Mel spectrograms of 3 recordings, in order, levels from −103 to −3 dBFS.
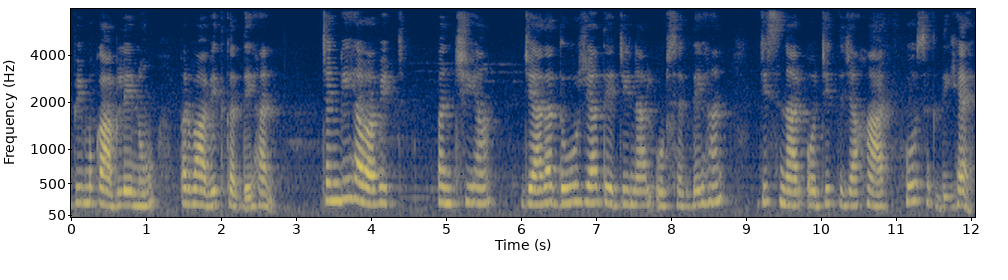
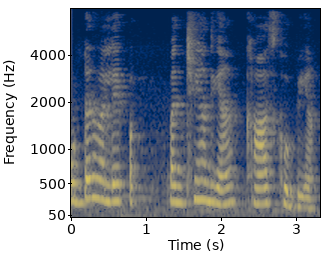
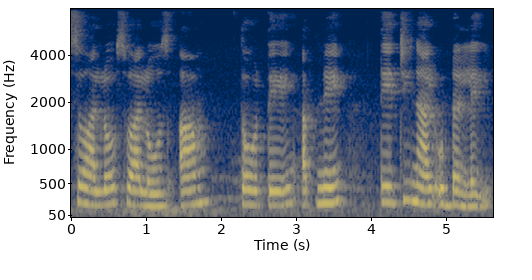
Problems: none marked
